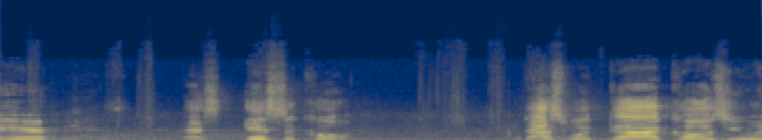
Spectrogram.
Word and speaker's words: Issachar: This right here, how do you pronounce that? Where you at? Right here? Yes. That's Issachar.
